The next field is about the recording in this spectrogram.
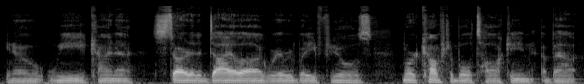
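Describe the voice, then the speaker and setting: A man co-hosting a casual podcast, his voice raspy and hoarse, speaking in an earnest, measured way. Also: low voice, flat delivery, warm tone. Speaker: podcast co-host. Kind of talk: casual chat.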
